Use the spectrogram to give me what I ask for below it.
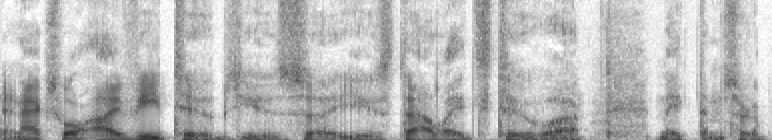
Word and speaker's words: phthalates: Yeah, this is an incredible substance called phthalates.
